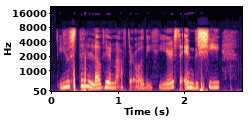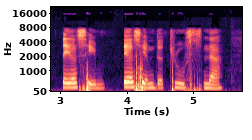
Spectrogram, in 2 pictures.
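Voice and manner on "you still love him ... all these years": ordinary delivery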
